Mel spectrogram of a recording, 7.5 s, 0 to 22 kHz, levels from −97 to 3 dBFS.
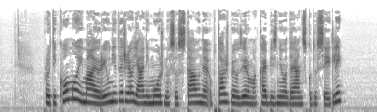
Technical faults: corrupt frame muted

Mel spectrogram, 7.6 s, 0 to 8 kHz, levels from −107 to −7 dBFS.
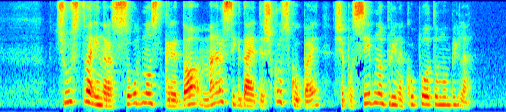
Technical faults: none

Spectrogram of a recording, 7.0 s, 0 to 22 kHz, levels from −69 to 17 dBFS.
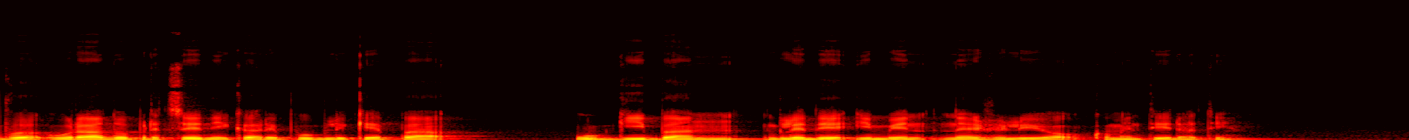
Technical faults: imaging from linear upsampling

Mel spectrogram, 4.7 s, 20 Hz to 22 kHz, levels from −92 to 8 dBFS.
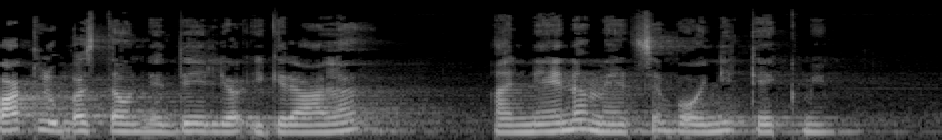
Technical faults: none

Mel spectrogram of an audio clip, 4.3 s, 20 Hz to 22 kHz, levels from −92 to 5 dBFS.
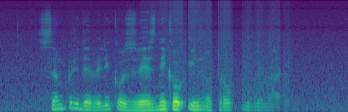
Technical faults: truncation distortion on a fade

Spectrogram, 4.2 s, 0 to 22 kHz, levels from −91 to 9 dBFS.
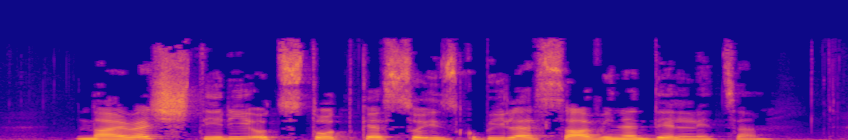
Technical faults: damaged data in a compressed stream

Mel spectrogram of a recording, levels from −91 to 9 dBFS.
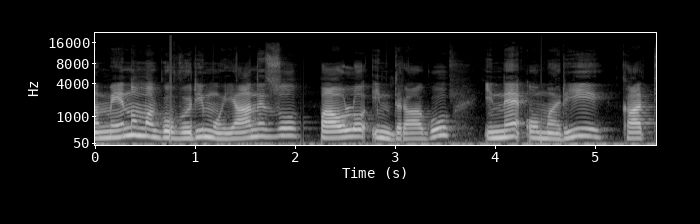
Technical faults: block of digital silence

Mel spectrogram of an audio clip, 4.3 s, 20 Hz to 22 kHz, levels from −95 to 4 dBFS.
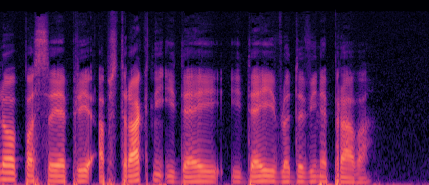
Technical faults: none

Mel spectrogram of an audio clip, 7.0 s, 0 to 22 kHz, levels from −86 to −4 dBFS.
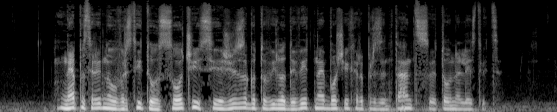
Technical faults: mains hum; frames out of order

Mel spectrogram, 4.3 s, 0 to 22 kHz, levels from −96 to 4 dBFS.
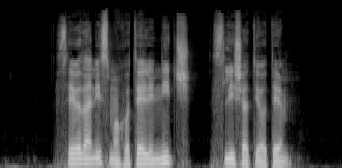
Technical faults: none

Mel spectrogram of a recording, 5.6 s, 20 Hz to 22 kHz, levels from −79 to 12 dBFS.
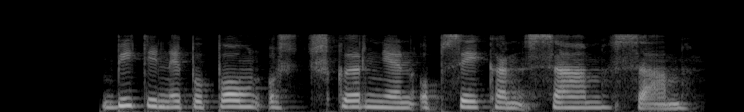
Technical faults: MP2 compression

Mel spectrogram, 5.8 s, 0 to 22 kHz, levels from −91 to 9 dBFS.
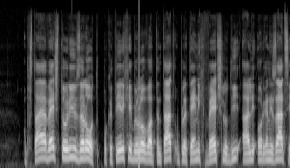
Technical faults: repeated buffer

